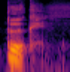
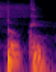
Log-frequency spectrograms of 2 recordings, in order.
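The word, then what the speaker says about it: BYK: And you also may want to consult with the people from BIC, which in Germany it's actually pronounced BUK. – BUK.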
